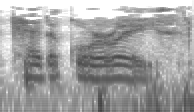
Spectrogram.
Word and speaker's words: categories: I've broken them down into categories. – OK, 这个 down 的发音非常好。然后 categories 的重音呢是 ka 而不是 gore, OK, ka. – 嗯 ,H-Z-H.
